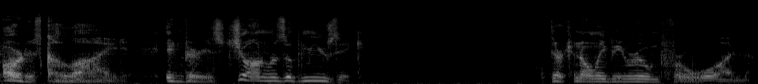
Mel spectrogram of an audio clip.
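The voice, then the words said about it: Dramatic movie trailer voice. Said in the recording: “Movie trailer voice.”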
